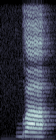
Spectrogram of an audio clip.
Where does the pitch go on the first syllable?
low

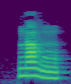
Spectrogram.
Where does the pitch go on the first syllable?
high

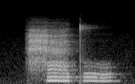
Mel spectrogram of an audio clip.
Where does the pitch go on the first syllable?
low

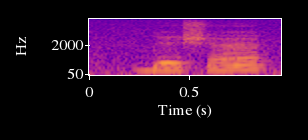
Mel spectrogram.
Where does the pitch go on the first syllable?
low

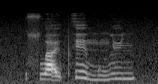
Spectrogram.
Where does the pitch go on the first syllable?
low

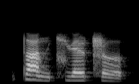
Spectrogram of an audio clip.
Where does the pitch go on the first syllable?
falling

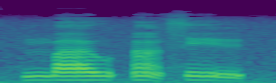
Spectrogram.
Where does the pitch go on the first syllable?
high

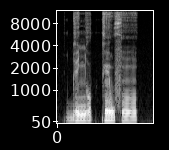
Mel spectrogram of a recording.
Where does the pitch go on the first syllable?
low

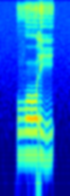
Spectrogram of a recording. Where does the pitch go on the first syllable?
high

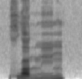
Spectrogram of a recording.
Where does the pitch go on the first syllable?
low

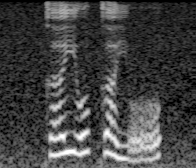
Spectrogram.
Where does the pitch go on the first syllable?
rising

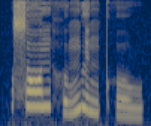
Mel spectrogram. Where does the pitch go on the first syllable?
high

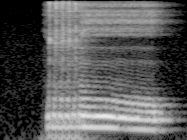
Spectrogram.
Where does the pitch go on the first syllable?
falling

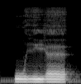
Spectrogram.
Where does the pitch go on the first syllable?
high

